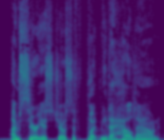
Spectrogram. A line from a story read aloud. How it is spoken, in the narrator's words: I yelled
